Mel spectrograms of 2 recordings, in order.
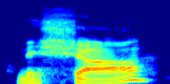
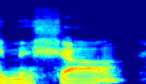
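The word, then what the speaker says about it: Michaux: Pennsylvania to camp deep in the I can't pronounce it. M I C H A UX. Misha. I want to say Misha. Mishaw State Forest.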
